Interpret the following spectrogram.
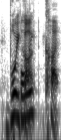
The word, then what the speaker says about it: boycott: 근데 앞부분을요 오 발음 보이콧 boycott.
